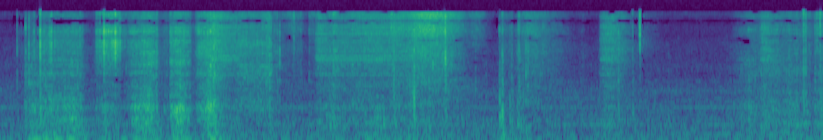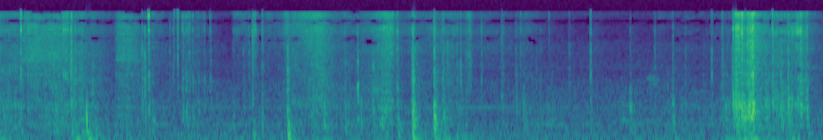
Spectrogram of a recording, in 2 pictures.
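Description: A hollow, printed retail cardboard box for a PowerA Spectra Infinity Xbox controller, with the controller still inside, rests on a desk and is rubbed and scratched with fingernails and a pen-like tool while being turned. A steady dry, papery scraping with a hollow low body is heard, broken by short, sharper scratches and soft taps.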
